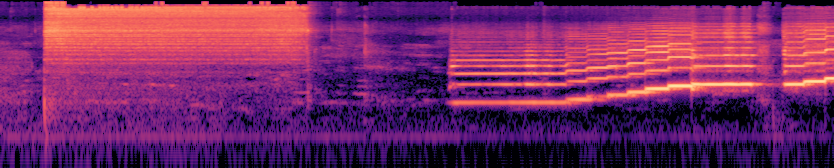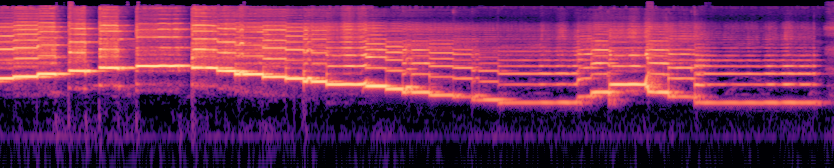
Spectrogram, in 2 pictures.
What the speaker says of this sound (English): Playing a lot of different whistles with different breath requirements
